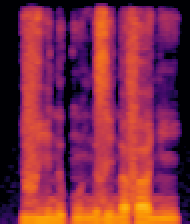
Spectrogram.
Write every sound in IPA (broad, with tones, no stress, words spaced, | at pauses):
viː˦ ne˨kʷɛ̃˨ŋə˧ zi˦na˧ faː˧ɲĩ˨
